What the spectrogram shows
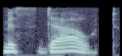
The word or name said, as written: misdoubt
